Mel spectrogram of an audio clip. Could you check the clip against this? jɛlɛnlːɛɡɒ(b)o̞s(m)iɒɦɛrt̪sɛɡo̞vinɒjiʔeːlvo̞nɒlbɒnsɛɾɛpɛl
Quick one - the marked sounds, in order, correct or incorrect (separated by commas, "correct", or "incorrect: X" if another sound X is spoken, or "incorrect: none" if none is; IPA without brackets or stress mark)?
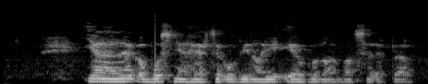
correct, incorrect: n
